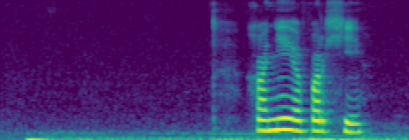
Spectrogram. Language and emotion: Russian, neutral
